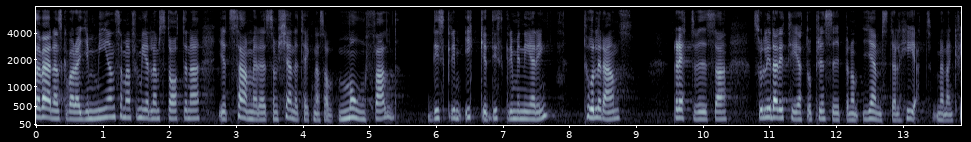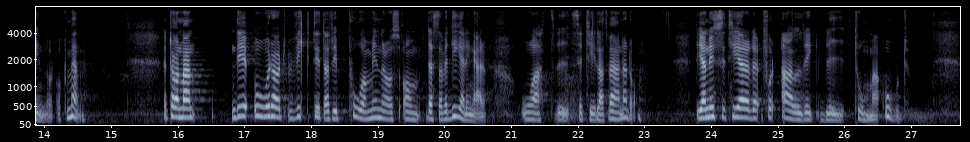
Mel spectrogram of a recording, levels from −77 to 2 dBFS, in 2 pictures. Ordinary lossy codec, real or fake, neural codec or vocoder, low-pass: none; real; none; 7.2 kHz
